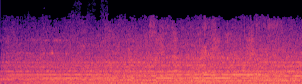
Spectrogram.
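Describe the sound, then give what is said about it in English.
Loud ambulance sirens blare with steady, sustained tones over a dense roar of city traffic as ambulances race through Damascus, Syria, continuous for the whole stretch. “As ambulances raced through Damascus, the residents of the capital felt the force of a conflict that's been fought everywhere else but downtown Damascus.”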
